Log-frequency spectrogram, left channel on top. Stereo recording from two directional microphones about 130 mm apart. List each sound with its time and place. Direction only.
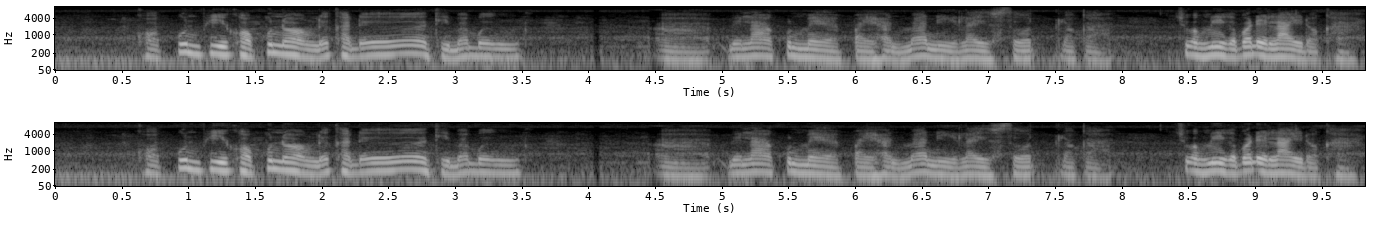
0.6 s speech: 15° left (ahead or behind)
4.5 s speech: 10° left (ahead or behind)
